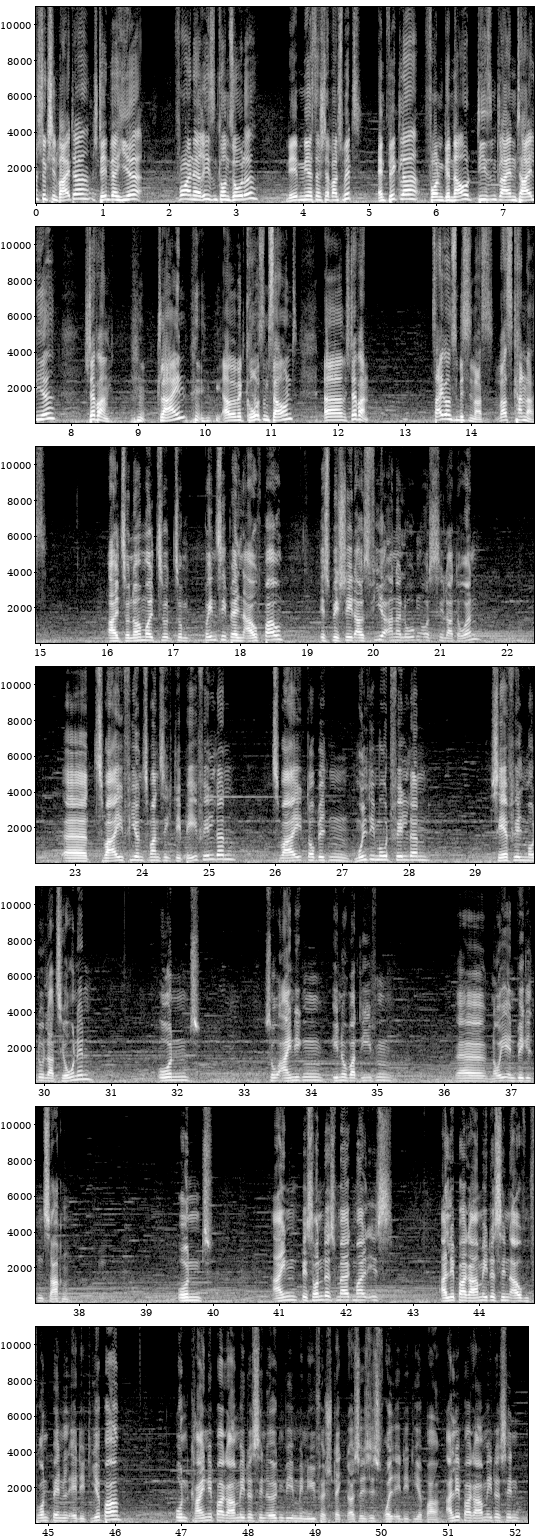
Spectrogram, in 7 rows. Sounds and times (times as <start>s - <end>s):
Speech: 0.0s - 12.5s, 13.4s - 15.1s, 16.0s - 18.6s, 19.2s - 21.6s, 22.8s - 25.4s, 26.0s - 28.3s, 29.3s - 30.8s, 31.7s - 32.4s, 33.3s - 35.2s, 36.2s - 37.9s, 39.5s - 40.0s, 40.9s - 42.7s, 43.4s - 46.1s, 46.9s - 52.1s
Music: 0.0s - 52.2s.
